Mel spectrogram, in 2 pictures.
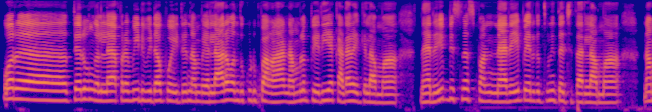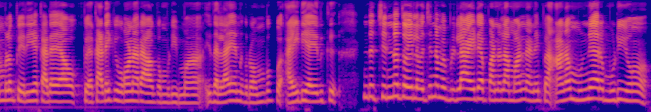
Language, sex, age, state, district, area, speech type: Tamil, female, 30-45, Tamil Nadu, Viluppuram, rural, spontaneous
